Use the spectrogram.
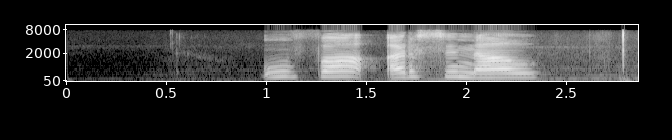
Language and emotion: Russian, neutral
